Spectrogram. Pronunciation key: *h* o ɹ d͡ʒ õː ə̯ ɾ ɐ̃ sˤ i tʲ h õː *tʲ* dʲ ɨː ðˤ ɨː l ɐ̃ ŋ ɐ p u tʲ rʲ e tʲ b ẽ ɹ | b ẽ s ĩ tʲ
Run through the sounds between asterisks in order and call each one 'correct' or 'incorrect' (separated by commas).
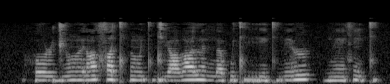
correct, correct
